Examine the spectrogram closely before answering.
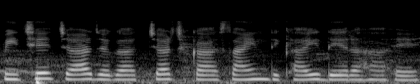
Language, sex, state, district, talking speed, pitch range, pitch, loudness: Hindi, female, Uttar Pradesh, Lucknow, 140 wpm, 215-235 Hz, 220 Hz, -22 LUFS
